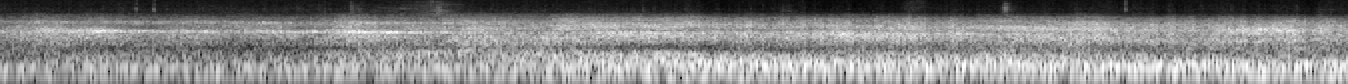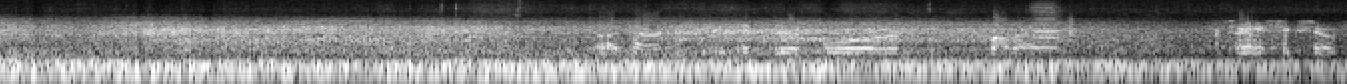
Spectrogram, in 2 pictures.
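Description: An airplane at Minneapolis–St. Paul Airport roars loud and steady with a broad, sustained engine rumble, while radio chatter is heard underneath.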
